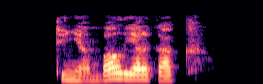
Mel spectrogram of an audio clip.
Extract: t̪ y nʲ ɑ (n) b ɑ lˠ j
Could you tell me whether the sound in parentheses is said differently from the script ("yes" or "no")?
yes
